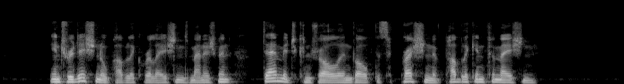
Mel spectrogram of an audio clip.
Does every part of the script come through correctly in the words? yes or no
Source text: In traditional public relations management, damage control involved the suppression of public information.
yes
